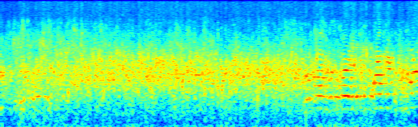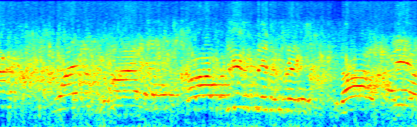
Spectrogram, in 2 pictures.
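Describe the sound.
A church audience gives God a hand clap during a sermon, a steady, dense wash of applause that holds at an even loudness throughout, with scattered voices calling and cheering over the clapping.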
